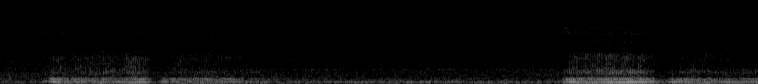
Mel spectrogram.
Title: When your dog is the loudest snorer in the room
